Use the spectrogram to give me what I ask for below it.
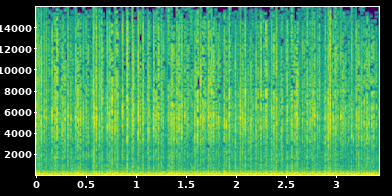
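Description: Drag racing cars, a pro charger entry against a nitrous car, rumble loudly while staging, a dense, harsh engine roar with rapid fluttering pulses that stays steady and unbroken throughout, with no voices over it.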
